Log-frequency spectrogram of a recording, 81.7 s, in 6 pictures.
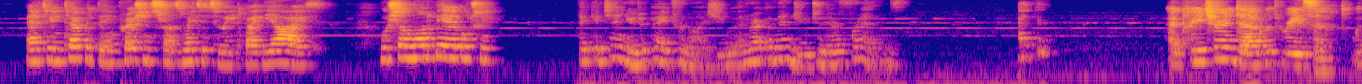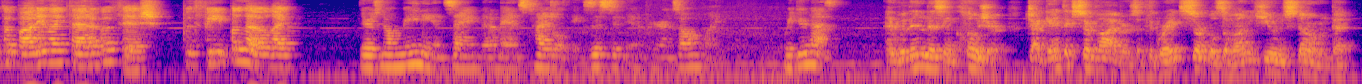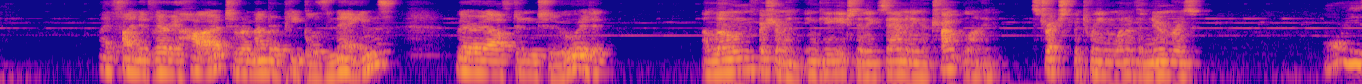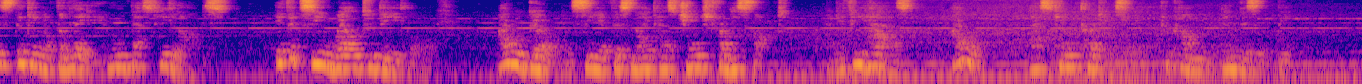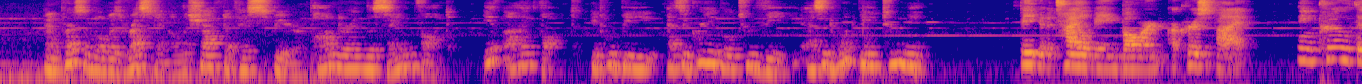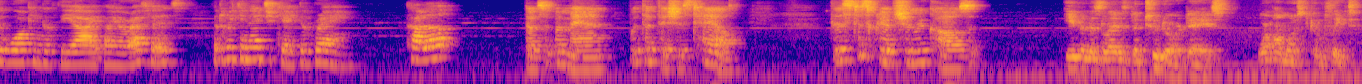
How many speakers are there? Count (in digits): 8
